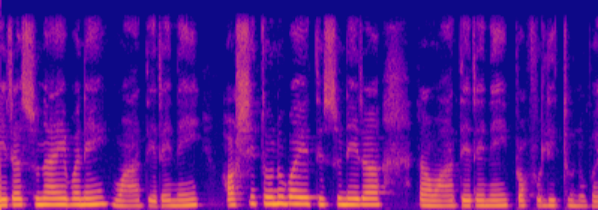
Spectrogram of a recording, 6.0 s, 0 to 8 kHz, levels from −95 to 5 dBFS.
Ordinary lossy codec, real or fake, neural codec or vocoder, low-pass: none; real; none; 7.2 kHz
